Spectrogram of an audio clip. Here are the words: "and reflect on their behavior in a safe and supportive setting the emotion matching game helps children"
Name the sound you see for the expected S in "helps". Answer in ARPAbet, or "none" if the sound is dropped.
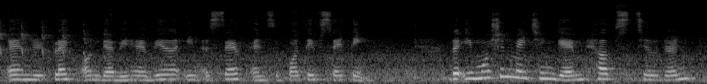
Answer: S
